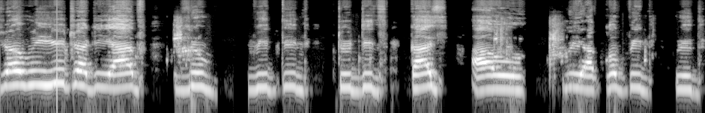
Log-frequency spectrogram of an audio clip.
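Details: Dysarthria in an adult living with cerebral palsy; his speech is hard to transcribe.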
